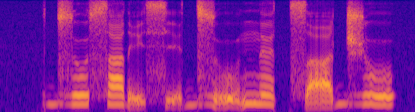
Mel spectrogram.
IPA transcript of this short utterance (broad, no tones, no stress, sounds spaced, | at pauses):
d͡z u s a ɾ ḭ sʲ ḛ d͡z ṵ n ɘ t͡s a̰ d͡ʒ u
